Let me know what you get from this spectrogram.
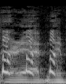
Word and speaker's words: Ariadne: I believe it's Ariadne, but whatever.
